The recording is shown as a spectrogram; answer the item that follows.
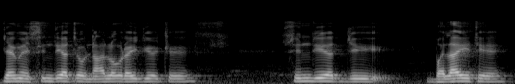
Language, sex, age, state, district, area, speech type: Sindhi, male, 60+, Gujarat, Junagadh, rural, spontaneous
